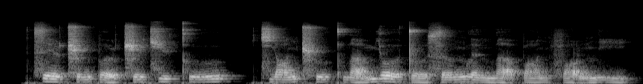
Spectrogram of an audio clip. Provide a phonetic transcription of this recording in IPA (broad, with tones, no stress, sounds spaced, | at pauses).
t͡s e˥˩ ɪ̯ ʈ͡ʂ ʊ˧˥ ŋ p ɤ̰˨˩ ʈ͡ʂ ɻ̩˧˥ t͡ɕ y˥ kʰ u˧˥ | t͡ɕ j ɑ˧˥ ŋ ʈ͡ʂʰ u˧˥ kʰ w ä̰˨˩ m j o˥˩ ʊ̯ t̪ o˩ ʊ̯ s ɤ˧˥ ŋ l ə˥˩ n w ä̰˨˩ p ɑ˧˥ ŋ f ɑ̰˨˩ ŋ n̪ i˥˩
